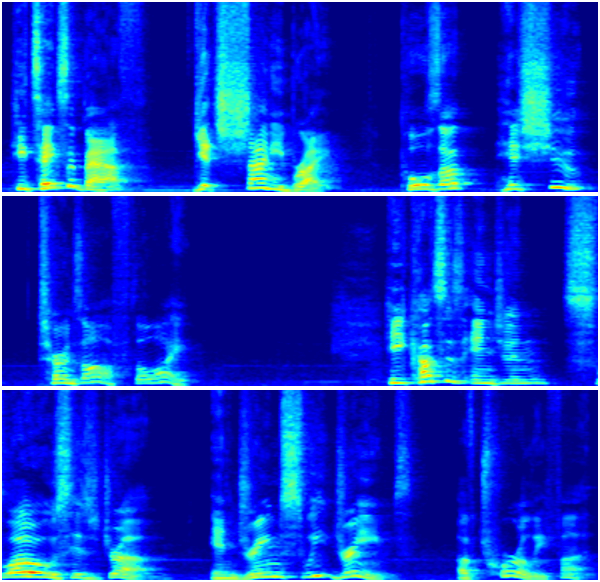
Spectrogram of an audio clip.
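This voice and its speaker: A young man reading a children's storybook aloud in a playful, expressive way with drawn-out words. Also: sits high. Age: young adult. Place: small furnished room indoors.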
